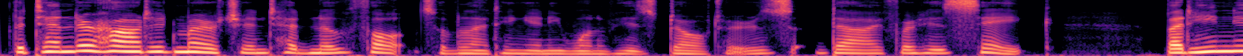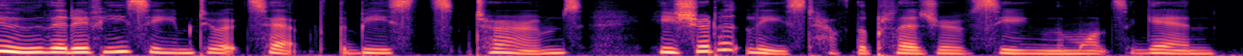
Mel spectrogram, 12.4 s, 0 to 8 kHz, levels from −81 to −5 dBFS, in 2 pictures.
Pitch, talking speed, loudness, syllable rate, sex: 190 Hz, 205 wpm, -19 LUFS, 4.8 syllables/s, female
